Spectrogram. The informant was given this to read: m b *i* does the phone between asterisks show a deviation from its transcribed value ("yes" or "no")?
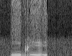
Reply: no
